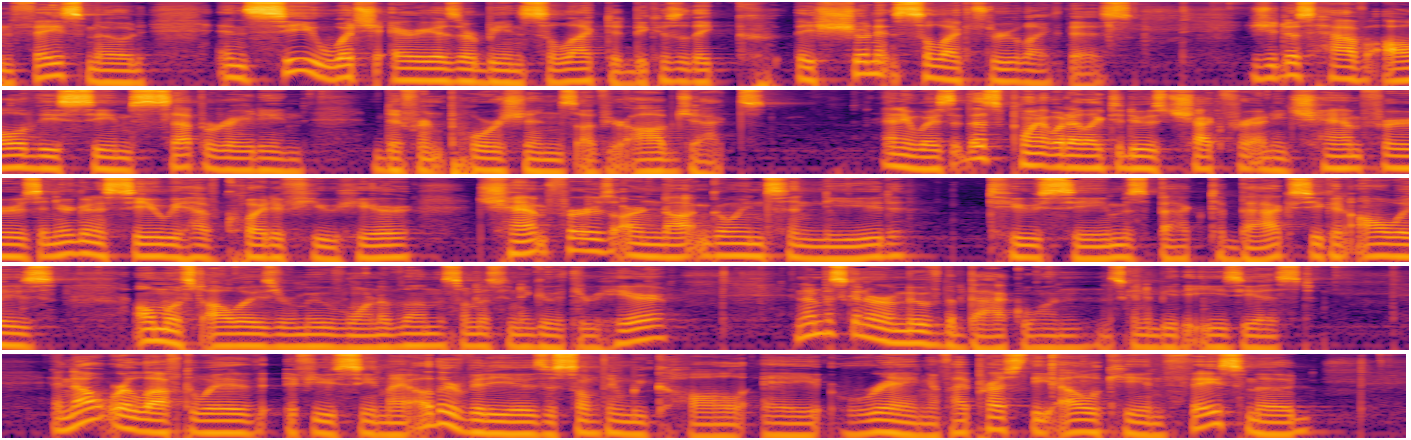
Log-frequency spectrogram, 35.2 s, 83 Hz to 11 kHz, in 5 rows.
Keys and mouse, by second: 0.2 click, 1.6 click, 2.5 click, 5.0 click, 5.5 Tab, 6.0 click, 7.1 click, 7.8 ctrl+e, 9.7 click, 11.3 middle click, 11.6 middle click, 12.6 shift+click, 12.7 shift+middle click, 13.5 middle click, 14.2 click, 14.5 middle click, 15.0 shift+middle click, 15.7 middle click, 17.8 middle click, 18.3 shift+middle click, 22.1 click, 22.5 middle click, 22.8 click, 23.7 ctrl+click, 24.4 shift+middle click, 24.9 middle click, 26.2 ctrl+click, 26.7 ctrl+e, 28.4 middle click, 28.9 Tab, 29.2 middle click, 29.8 shift+middle click, 30.1 middle click, 31.0 alt+a, 31.4 middle click, 33.4 l, 33.9 middle click, 35.0 click.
